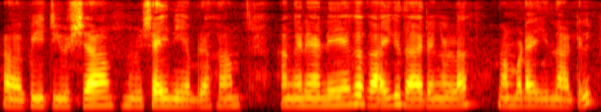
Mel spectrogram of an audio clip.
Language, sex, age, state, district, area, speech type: Malayalam, female, 45-60, Kerala, Palakkad, rural, spontaneous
